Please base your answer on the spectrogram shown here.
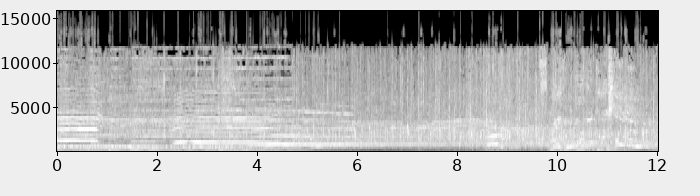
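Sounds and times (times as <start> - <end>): live band playing: 0.0 - 5.3
singer holding long notes: 0.0 - 6.0
crowd clapping and cheering: 0.0 - 12.0.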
